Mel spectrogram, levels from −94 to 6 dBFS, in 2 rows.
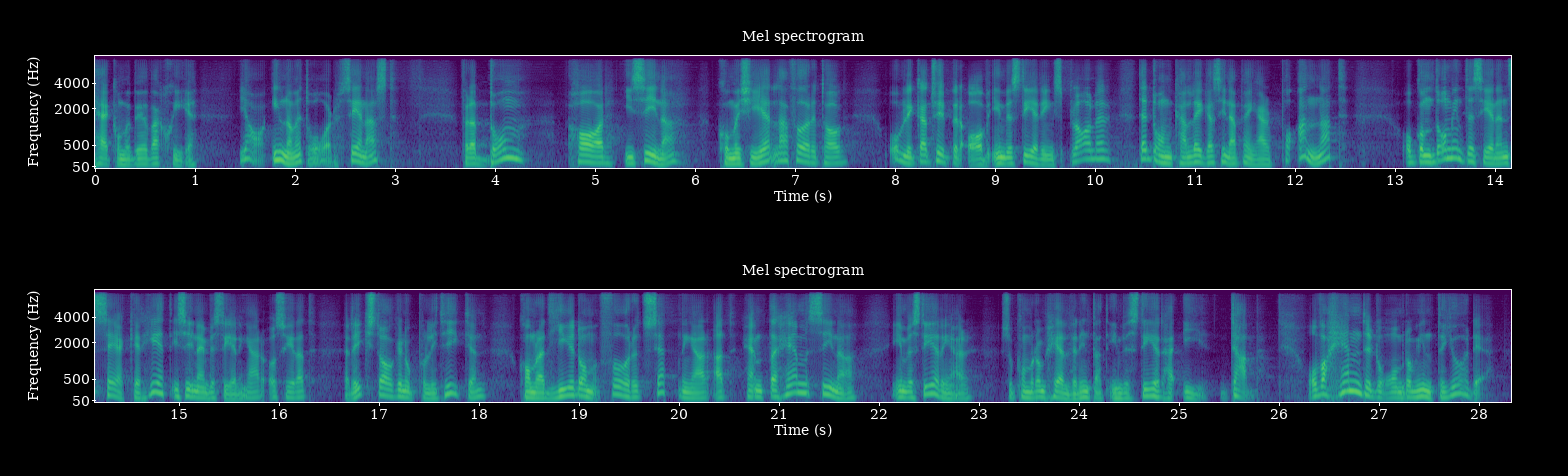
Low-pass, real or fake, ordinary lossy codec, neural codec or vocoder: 7.2 kHz; fake; none; codec, 16 kHz, about 1 kbps, DyCAST, with the encoder's durations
